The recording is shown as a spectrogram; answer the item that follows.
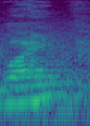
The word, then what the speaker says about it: wipe: Now let's look at the word wipe. This is a long I sound with a silent E.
